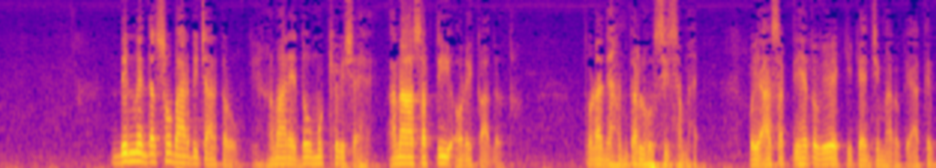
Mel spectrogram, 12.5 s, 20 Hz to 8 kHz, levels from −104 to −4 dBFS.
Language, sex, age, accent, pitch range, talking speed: Hindi, male, 50-69, native, 90-115 Hz, 145 wpm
